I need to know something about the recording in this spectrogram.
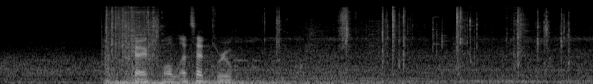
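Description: A heavy metal airlock wheel turns with loud clanks and a rush of air.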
